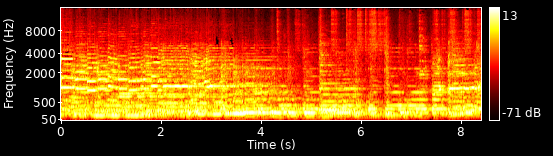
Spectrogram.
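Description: A live blues band playing a slow, heavy groove on electric guitars and bass, with a blues harmonica blown through the vocal microphone. Sharp strummed accents come in about halfway through.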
